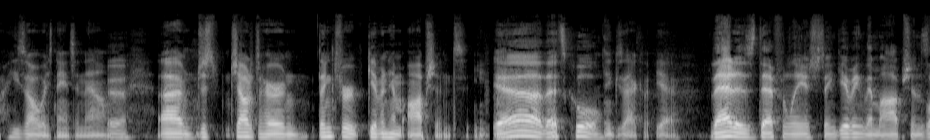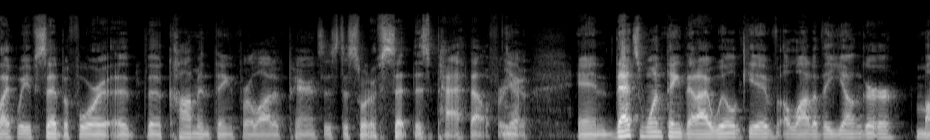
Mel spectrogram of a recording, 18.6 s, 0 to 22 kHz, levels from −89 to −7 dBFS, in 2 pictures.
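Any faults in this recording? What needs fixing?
AAC frame loss with concealment occurs three times. From 4.78 to 4.98 s, after "for giving him options", about 130 ms goes missing over 160 ms, with the longest gap near 70 ms. From 13.52 to 13.62 s, between "to sort of set" and "out for yeah you", 60 ms is lost. From 18.04 to 18.09 s, after "give a lot of", 30 ms is lost. Each time the decoder rebuilds the gaps from the last good spectrum. That leaves smeared, noisy patches. Adding forward error correction or a larger jitter buffer on the low-delay AAC stream, likely AAC-ELD, would prevent this.

Chunks out of order occurs from 5.52 to 5.56 s. A 20 ms chunk plays one chunk late, after the audio that should follow it. No audio is lost. But the three hard joins cause a brief jumbled moment. Reordering packets by sequence number before playback would prevent this.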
